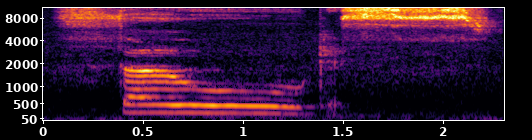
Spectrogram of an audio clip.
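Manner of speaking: FOCUS very slowly, OH drawn out; long OH glide. Shown as a demonstration. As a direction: stretch the gliding OH in FOCUS. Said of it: "I want you to make that sound".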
